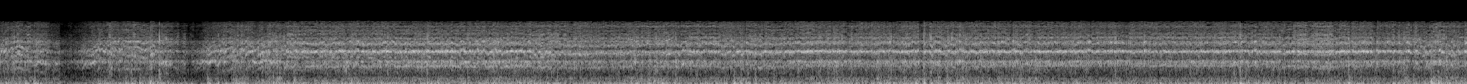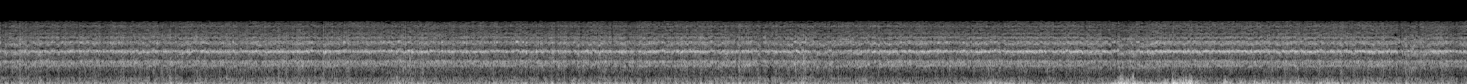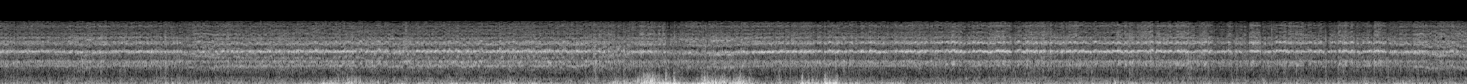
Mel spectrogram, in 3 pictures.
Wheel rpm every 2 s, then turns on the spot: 90, 170, 200, 210, 230, 230, 230, 230, 240, 240, 230, 230, 230, 230, 220, 220, 200, 200, 230, 230, 230, 230.
none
